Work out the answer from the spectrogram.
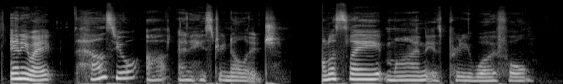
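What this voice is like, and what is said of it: Slightly husky voice. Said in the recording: “excuse my voice. I'm a little husky today”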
